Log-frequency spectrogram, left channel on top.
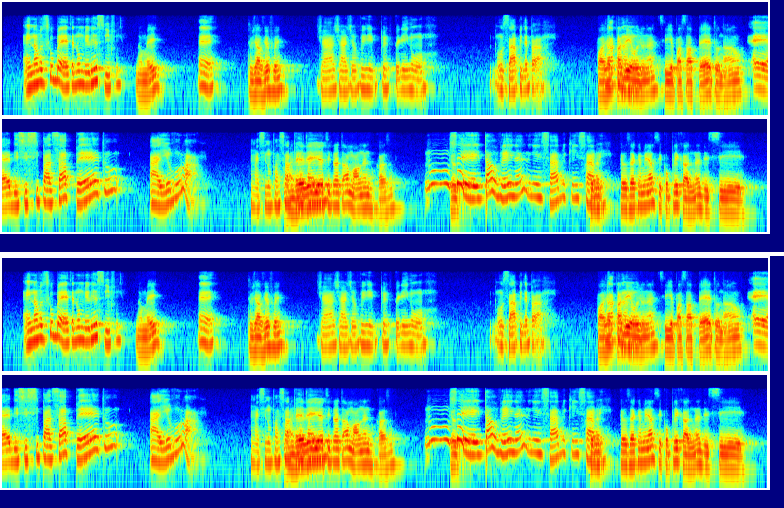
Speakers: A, in the centre; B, on the right.
A: é em Nova Descoberta, no meio de Recife.
B: no meio.
A: É,
B: Tu já viu, foi?
A: já, já, já eu peguei, pe- peguei no, no Zap, né, pra,
B: Pra
A: no
B: já
A: Zap
B: ficar
A: não,
B: de
A: no,
B: olho, né? Se ia passar perto ou não.
A: é, aí eu disse, se passar perto, aí eu vou lá. Mas se não passar
B: Mas
A: perto,
B: ele
A: aí,
B: ia te tratar mal, né? No caso.
A: não, não
B: Que
A: sei,
B: eu-
A: talvez, né, ninguém sabe, quem sabe.
B: Porque, no- porque o Zeca é meio assim, complicado, né? De se.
